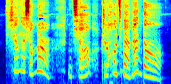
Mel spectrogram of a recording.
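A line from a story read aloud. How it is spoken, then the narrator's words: Surprised shout. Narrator (Chinese): 猴子惊讶的就喊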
